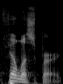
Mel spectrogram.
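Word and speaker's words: Phillipsburg: if I call it peber it's you know or or I can use the locals pronunciation which is they they kind of leave out some uh consonant and call it fisberg so anyway with that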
